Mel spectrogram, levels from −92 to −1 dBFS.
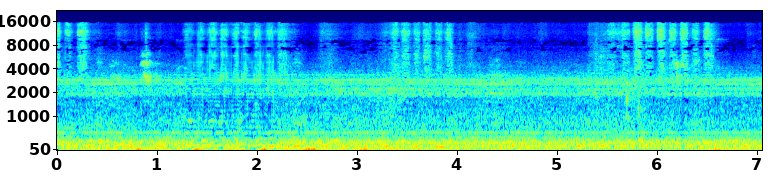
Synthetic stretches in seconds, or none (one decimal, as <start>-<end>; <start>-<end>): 1.3-2.2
